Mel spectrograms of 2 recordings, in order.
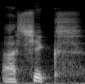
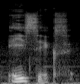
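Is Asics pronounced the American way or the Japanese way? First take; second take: Japanese; American. First: It is said with a Japanese pronunciation. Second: It is said with an American pronunciation. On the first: "the Japanese brand uh, Asics" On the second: "Americans pronounce ... as Asics"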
